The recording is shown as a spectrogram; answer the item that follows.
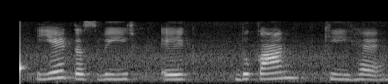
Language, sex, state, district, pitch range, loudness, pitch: Hindi, female, Haryana, Rohtak, 230-260 Hz, -21 LUFS, 245 Hz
